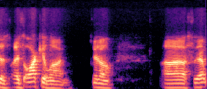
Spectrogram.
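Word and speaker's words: Archelon: have the you know to say how it's pronounced as oculon you know uh so that was one of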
